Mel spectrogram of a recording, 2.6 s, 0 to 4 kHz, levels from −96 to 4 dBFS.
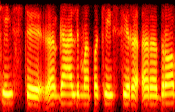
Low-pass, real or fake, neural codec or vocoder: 3.6 kHz; fake; codec, 16 kHz, 8 kbps, FunCodec, trained on Chinese and English, 25 frames a second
